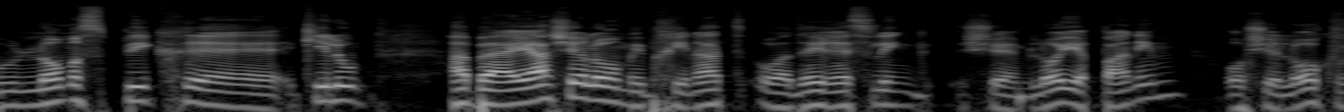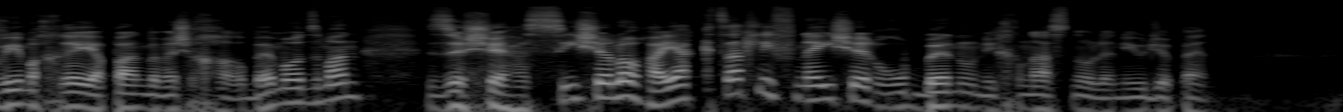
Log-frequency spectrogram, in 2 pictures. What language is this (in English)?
Hebrew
